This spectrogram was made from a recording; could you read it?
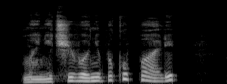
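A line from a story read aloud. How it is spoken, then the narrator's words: Quiet. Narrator (Russian): тихо сказал Кирюшка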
